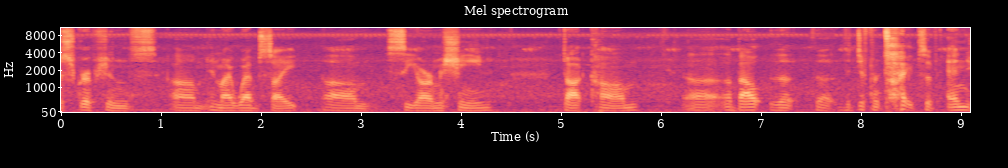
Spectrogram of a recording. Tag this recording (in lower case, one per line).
speech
